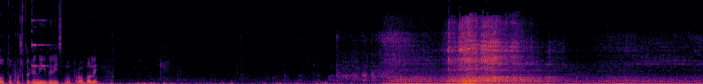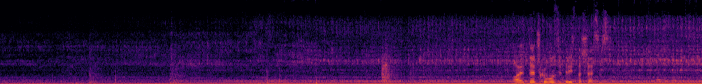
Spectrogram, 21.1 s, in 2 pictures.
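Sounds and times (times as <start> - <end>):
car engine starting and idling: 5.0 - 21.0.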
